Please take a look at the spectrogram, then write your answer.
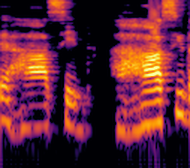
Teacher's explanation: عام طور پر حاسد کو ہا یعنی دو چشمی ہا کے ساتھ حاسد، حاسد ادا کرتے ہیں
